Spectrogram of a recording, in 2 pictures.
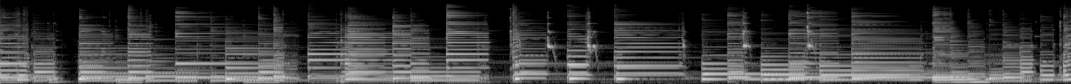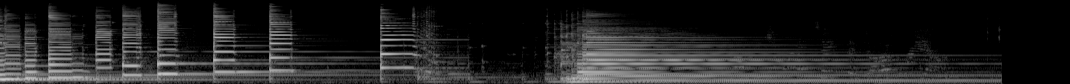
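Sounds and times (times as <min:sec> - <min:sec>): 
Gibson Kalamazoo KG 12 brown sunburst acoustic guitar: 0:00.0 - 0:20.8.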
